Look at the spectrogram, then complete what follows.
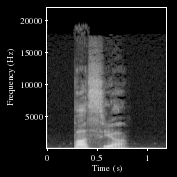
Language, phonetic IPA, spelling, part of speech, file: Polish, [ˈpasʲja], pasja, noun, Pl-pasja.ogg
